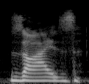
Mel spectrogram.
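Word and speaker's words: Xyz: So letters X, Y, Z, Yeah. pronounced Ziz. God. Zais.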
